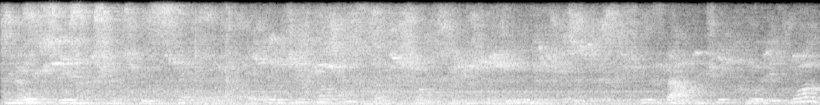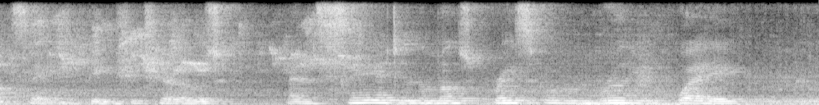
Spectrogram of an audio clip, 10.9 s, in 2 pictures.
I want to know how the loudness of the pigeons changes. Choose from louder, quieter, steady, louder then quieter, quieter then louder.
quieter.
